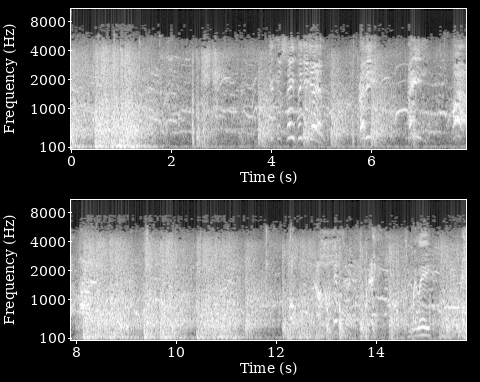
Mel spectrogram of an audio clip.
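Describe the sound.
A volley of rifle fire from soldiers dug in along a riverbank, loud sharp bursts and heavy booming cracks repeating through the whole stretch, with men's voices shouting and talking between and over the shots.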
